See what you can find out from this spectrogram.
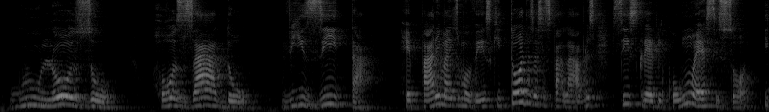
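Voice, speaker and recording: A woman teacher takes a young class through a spelling lesson. She talks at an unhurried, slow pace and stretches words out to sound them. The recording has a roomy echo around her. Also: medium pitch, darkish tone.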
